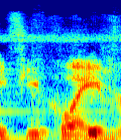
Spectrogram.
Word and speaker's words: Fuquay-Varina: on the town of Fuquay Varina I call it Fuquay just for E's sake but it's technically yeah it's technically a few Quaver right now so from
